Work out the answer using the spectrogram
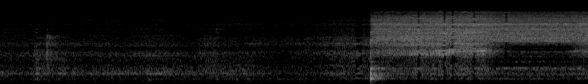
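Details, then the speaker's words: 2013 Dykon Express scooter, salvaged after sitting, being aired up: loud steady hiss starts suddenly and holds as air escapes past the tire bead that is off the rim; owner suspects this is why it stopped being ridden. "first thing I want to do is get this tire to air up it's off the bead I believe that's the reason why they stopped riding it"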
